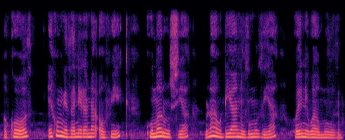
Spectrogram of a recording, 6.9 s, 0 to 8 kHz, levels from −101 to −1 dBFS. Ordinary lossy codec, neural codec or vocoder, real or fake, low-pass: none; codec, 16 kHz, 4 kbps, X-Codec, WavLM features, trained on Multilingual LibriSpeech; fake; 7.2 kHz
